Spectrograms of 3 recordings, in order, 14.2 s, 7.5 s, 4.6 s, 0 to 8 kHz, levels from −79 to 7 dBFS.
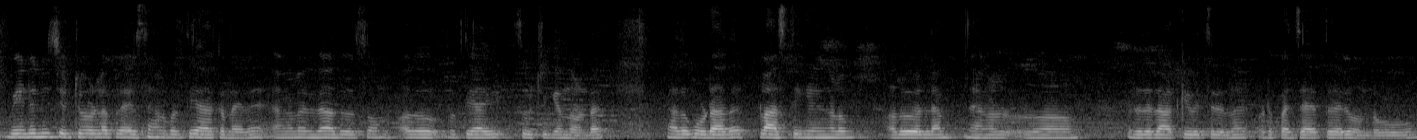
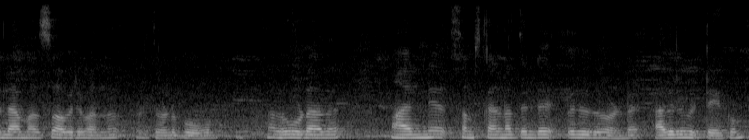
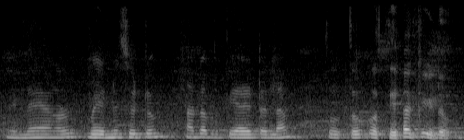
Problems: low volume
